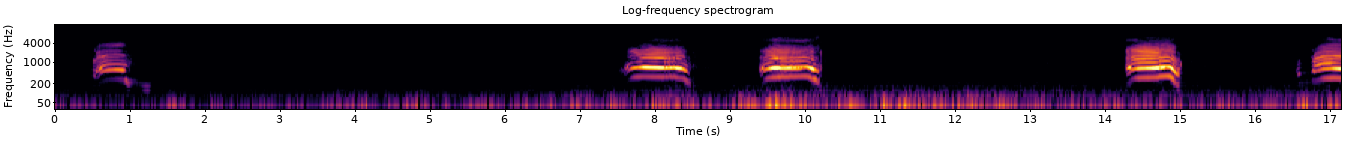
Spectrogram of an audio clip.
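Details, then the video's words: Weddell seal pup lying on the ice shelf at Terre Adélie, Antarctica, calling its mother on a quiet sunny afternoon, 15 November 2009, 17:30, Rode NT4 microphone; five harmonic, arched, moaning calls, each under a second, separated by long silences. "WEDDELL SEAL PUP CALL ITS MOM SOUND"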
